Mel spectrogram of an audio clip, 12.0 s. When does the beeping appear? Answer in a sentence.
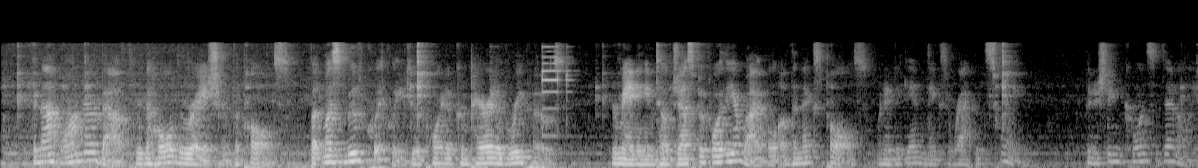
You can hear the beeping from 4.9 to 5.8 s.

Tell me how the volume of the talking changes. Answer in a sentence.
The loudness of the talking goes down.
